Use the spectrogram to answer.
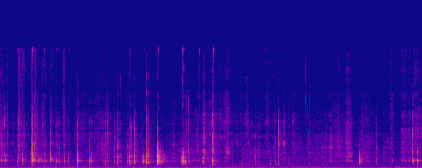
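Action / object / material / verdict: tap / wooden block calendar / wood / none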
